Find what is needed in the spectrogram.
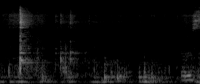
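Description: Acorn squash pieces tossed by hand in a stainless steel mixing bowl: one sharp clink against the metal about a quarter second in, then a few softer knocks.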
